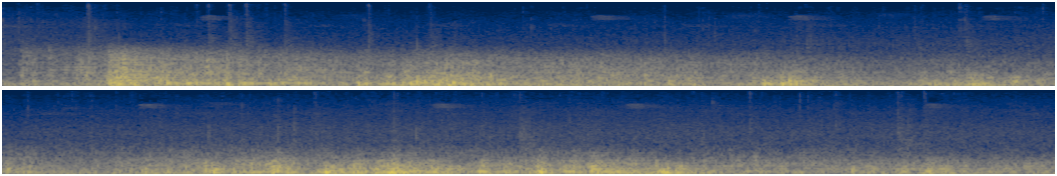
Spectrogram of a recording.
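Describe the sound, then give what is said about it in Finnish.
Rolling thunder in a thunderstorm, deep rumbles surging and fading over steady rain, loud and continuous with no voices. “kun taivas aukenee ja sinkoaa salamoita ja jyrinöitä päällesi pelottavalla voimalla”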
